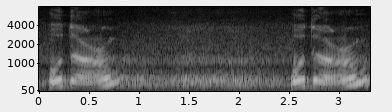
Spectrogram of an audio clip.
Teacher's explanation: پہلا حمزہ ہے، دال مقلقل اور عین کی آواز نکلے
